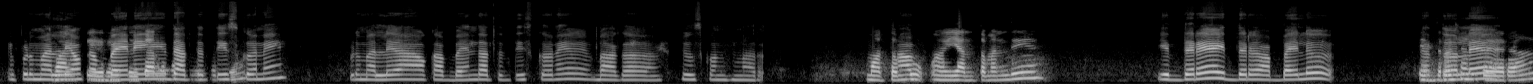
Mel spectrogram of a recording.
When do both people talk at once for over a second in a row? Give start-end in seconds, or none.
0.6-2.4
